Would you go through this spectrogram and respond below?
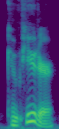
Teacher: computer with the stress on the second syllable and important also stressed on the second syllable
